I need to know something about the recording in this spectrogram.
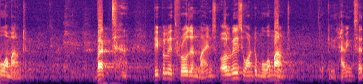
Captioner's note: laughs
